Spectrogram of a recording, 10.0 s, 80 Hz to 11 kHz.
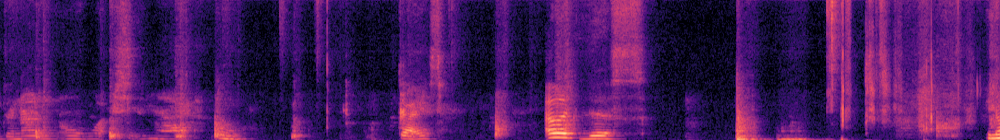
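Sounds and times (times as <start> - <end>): phone rubbing on microphone: 8.4 - 10.0.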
